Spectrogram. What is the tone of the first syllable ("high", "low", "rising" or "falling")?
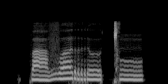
low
